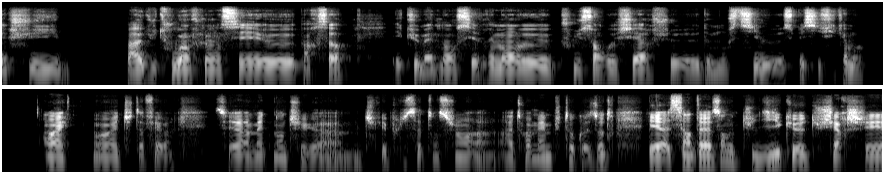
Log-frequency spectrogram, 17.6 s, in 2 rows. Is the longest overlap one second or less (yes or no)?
yes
